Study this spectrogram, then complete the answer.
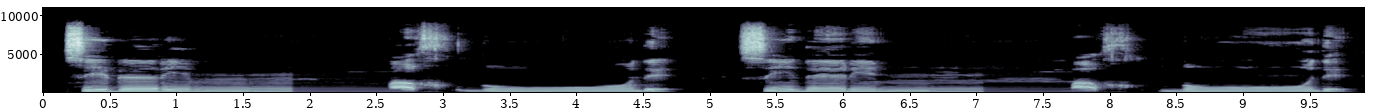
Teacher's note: Di situ ada ro berharokat tanwin kasrotain yang bertemu dengan mim, maka dibaca dengan gunnah 2 harokat.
